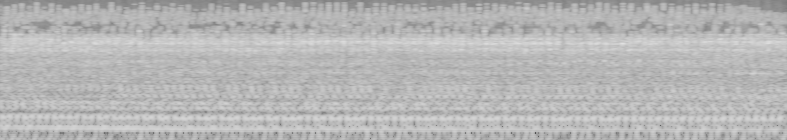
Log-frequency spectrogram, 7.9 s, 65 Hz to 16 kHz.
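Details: About 1976–79 Sears GT18 tractor, Onan 18 HP twin, after carburetor cleaning, brass float and rejuvenated fuel pump: even chugging beat, steady through the RPM range with no stumbles or hunting; runs smoothly.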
